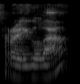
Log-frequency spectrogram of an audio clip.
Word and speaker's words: Sfregola: for having me uh my last name is pronounced fra so there there are three consonant and the r has to be rolled so there's a lot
